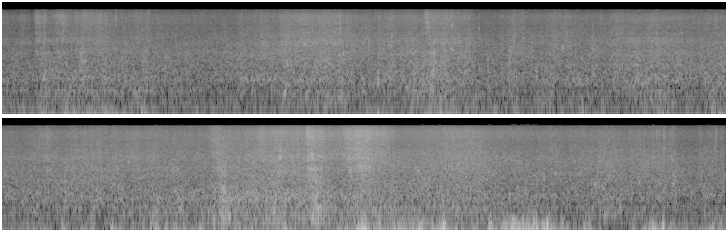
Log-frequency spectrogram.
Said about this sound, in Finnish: No, meillä on nyt aika mukavat oltavat, kun olemme tiukasti kiinni laiturissa ja voimme vaan tältä rannalta käsin ihailla tätä tuulen voimaa ja aaltoja ja pilvien kulkua matalalla ja kovaa.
